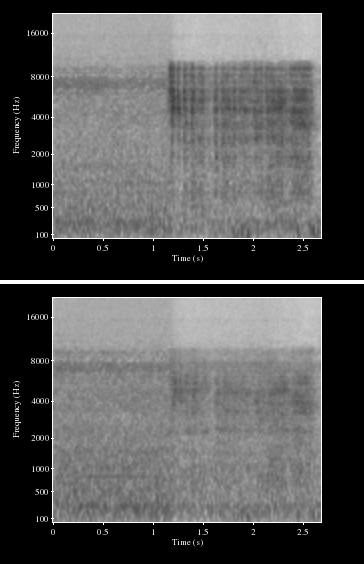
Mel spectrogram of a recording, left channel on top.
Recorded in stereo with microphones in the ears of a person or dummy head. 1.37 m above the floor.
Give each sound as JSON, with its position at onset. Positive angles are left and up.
{"t": 1.1, "sound": "tearing paper", "side_deg": 60, "distance_m": 1.4}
